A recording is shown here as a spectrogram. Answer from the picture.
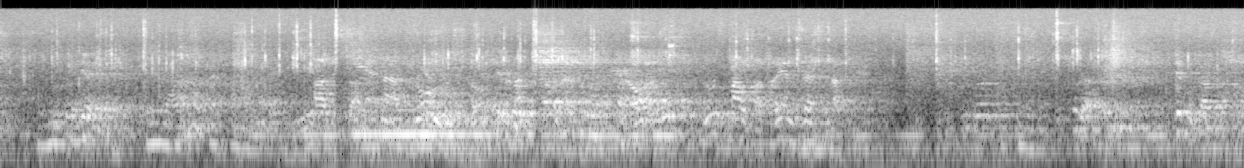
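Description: Metal rope-access hardware being handled: carabiners and devices clicking and clinking in short, irregular taps, with rope and harness rustling. Indistinct voices run underneath.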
